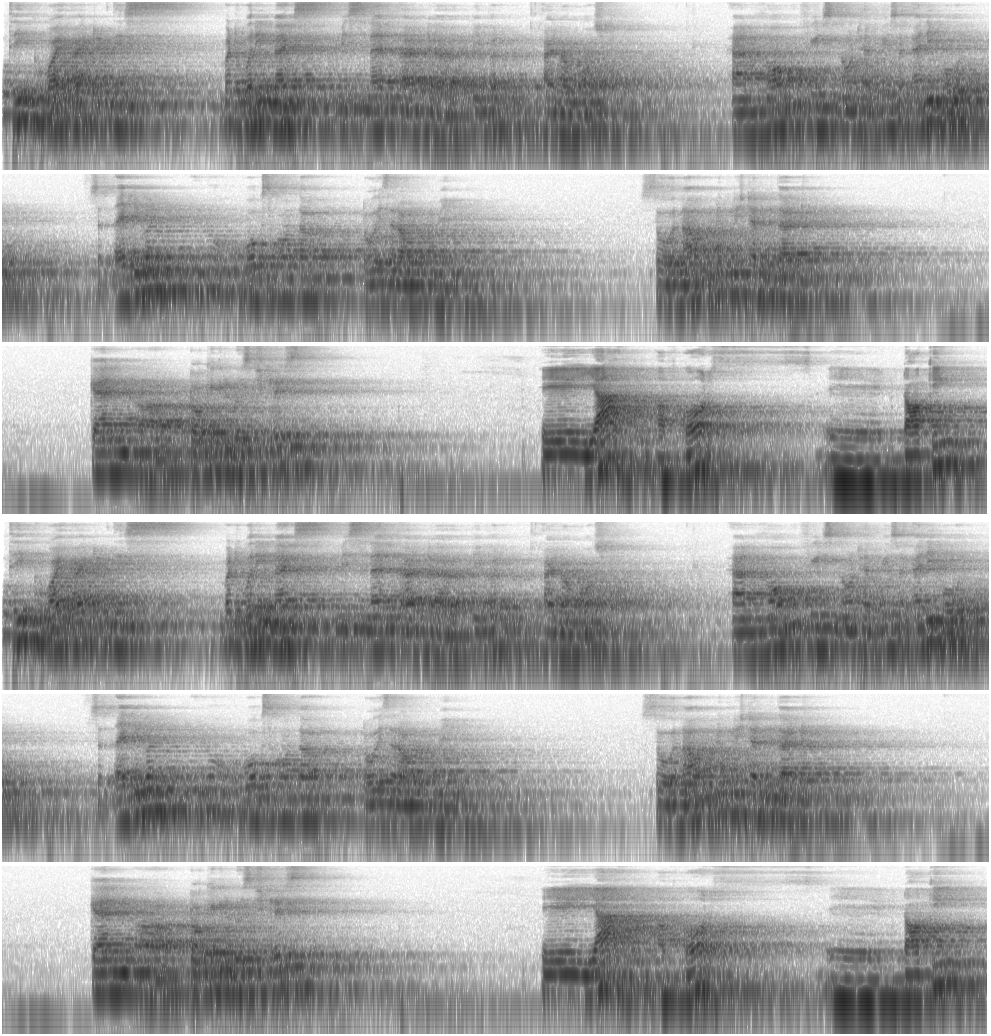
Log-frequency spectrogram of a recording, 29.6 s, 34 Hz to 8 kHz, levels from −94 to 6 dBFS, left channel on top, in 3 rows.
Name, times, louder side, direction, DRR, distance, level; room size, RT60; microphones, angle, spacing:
voice 1, 0.1-1.5 2.2-5.1 5.4-6.0 7.3-9.7 10.8-13.1 13.5-14.4 16.4-17.9 20.6-22.7, equal, 20° left, -4 dB, 2.3 m, -23 dB
voice 2, 25.1-27.0 27.9-29.4, left 2 dB, 80° left, 5 dB, 0.7 m, -20 dB
14.0 x 7.5 x 6.5 m, 2.9 s
head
